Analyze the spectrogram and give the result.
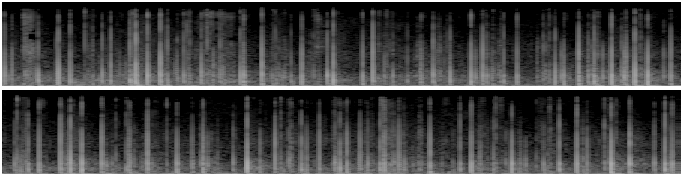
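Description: Long nails tap and scratch across the top of a soft, flat black faux leather zip pouch with an embossed logo. The result is a quiet, rapid stream of short, dry clicks with soft scratchy rustling between them, mostly low and muffled with little high brightness.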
